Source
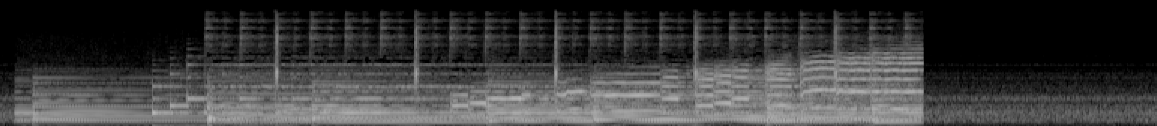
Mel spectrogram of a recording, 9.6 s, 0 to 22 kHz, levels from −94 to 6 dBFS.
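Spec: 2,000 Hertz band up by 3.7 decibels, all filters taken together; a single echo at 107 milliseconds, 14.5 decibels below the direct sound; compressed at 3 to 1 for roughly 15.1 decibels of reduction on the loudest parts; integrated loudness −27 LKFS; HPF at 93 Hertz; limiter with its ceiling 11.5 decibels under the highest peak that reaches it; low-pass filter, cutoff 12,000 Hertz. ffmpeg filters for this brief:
ffmpeg -i in.wav -af "highpass=93,lowpass=12000,equalizer=frequency=2000:width_type=o:gain=4.5,acompressor=threshold=-43dB:ratio=3,alimiter=level_in=11.5dB:limit=-24dB:level=0:latency=1,volume=-11.5dB,aecho=1:1:107:0.188,volume=17.5dB" out.wav

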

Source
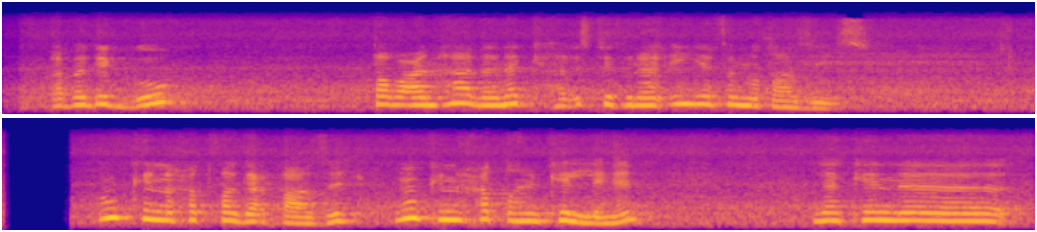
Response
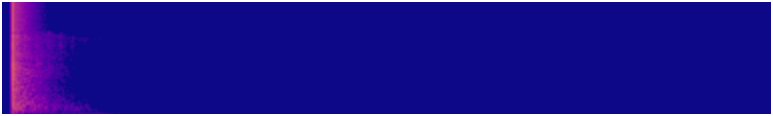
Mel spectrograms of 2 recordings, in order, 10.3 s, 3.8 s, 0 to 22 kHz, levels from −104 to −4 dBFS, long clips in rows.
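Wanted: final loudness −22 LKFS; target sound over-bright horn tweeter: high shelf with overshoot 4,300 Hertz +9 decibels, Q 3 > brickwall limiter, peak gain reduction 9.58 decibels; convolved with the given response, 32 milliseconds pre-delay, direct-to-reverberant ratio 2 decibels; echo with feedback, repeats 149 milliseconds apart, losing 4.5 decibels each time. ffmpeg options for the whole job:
-filter_complex "[0:a]aecho=1:1:149|298|447|596|745|894|1043|1192|1341:0.596|0.357|0.214|0.129|0.0772|0.0463|0.0278|0.0167|0.01,asplit=2[link_01][link_02];[1:a]atrim=start_sample=2205,adelay=32[link_03];[link_02][link_03]afir=irnorm=-1:irlink=0,volume=0dB[link_04];[link_01][link_04]amix=inputs=2:normalize=0,highshelf=frequency=4300:width_type=q:width=3:gain=9,volume=3.5dB,alimiter=limit=-12dB:level=0:latency=1"

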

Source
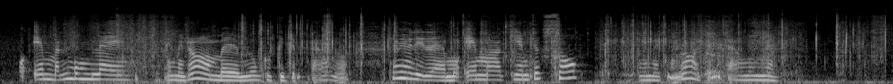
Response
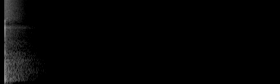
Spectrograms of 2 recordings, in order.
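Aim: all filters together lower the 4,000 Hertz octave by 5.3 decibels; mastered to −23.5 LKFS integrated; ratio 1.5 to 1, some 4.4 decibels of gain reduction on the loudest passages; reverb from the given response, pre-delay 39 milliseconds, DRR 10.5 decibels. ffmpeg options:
-filter_complex "[0:a]equalizer=frequency=4000:width_type=o:gain=-8,acompressor=threshold=-28dB:ratio=1.5,asplit=2[link_01][link_02];[1:a]atrim=start_sample=2205,adelay=39[link_03];[link_02][link_03]afir=irnorm=-1:irlink=0,volume=-21.5dB[link_04];[link_01][link_04]amix=inputs=2:normalize=0,volume=2.5dB"

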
